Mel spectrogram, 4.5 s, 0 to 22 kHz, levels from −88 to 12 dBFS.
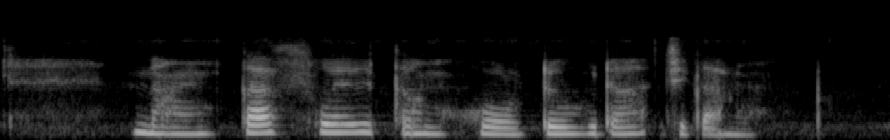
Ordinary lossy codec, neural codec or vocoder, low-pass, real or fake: Opus, 24 kbps; codec, 16 kHz, 4 kbps, FunCodec, trained on LibriTTS, 50 frames a second; 7.2 kHz; fake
